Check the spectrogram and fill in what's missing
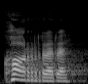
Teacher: Aber dann gibt es zum Beispiel correre und das rollt man richtig. Correre. Und es ist auch mit zwei R geschrieben. · Term: rolled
